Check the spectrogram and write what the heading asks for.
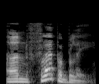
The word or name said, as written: unflappably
